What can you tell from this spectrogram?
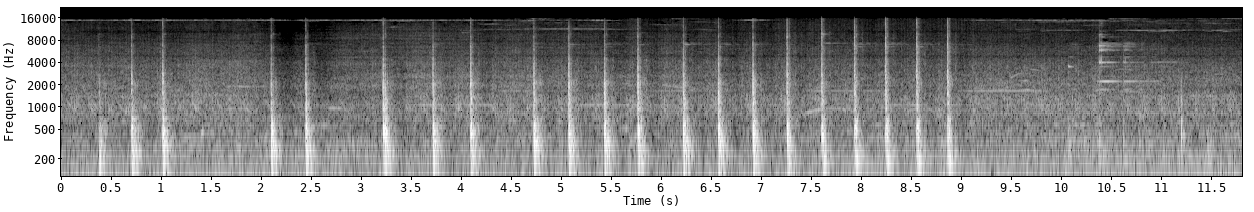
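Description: A run of about twenty sharp knocks, like hammer blows, coming two to three a second and stopping about nine seconds in.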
